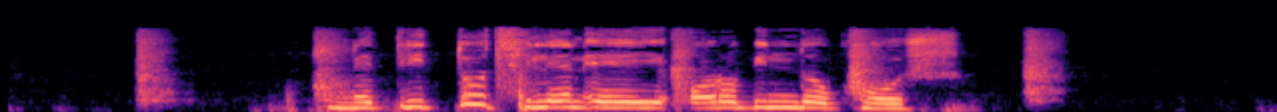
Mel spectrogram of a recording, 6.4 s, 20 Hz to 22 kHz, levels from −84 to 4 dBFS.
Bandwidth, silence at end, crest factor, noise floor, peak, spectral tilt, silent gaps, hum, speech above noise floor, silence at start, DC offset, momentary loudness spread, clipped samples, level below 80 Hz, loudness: 8.2 kHz; 1.1 s; 14 dB; -74 dBFS; -2 dBFS; -5 dB/octave; none; none; 62 dB; 0.7 s; under 0.1%; 17 LU; under 0.1%; -54 dBFS; -13 LUFS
